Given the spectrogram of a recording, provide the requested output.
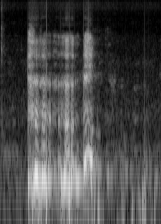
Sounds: Laughter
